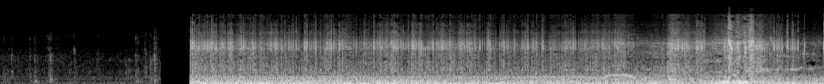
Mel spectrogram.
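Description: After a faint stretch, a loud, steady vehicle noise starts suddenly about two seconds in: engine hum under a dense rushing noise. It is loudest about seven seconds in.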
